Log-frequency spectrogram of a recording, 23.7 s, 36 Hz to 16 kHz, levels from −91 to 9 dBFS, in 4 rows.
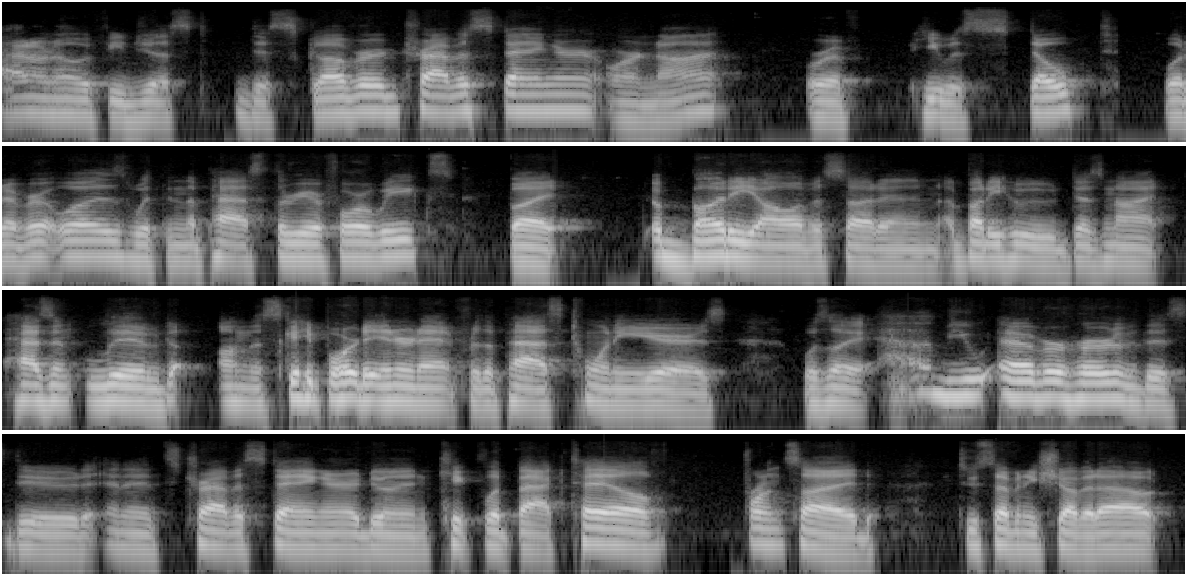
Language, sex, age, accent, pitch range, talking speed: English, male, 30-49, American, 105-125 Hz, 180 wpm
